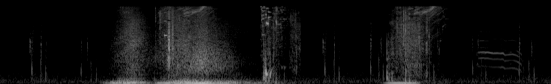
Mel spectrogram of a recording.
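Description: A sharp whoosh sweeps past.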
